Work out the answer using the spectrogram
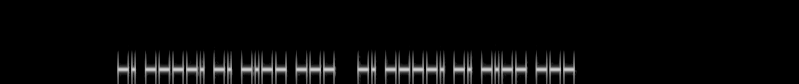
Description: Morse code, heard as a keyed tone, about 34 wpm, 700 Hz. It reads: N9NYO N9NYO
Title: USA Call Signs Repeated 2x 35wpm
